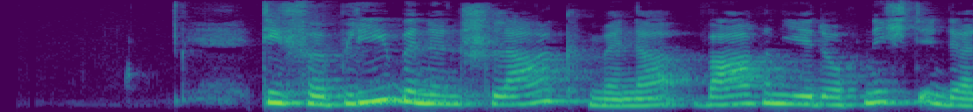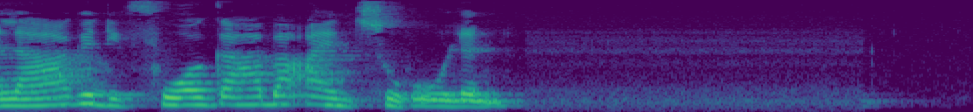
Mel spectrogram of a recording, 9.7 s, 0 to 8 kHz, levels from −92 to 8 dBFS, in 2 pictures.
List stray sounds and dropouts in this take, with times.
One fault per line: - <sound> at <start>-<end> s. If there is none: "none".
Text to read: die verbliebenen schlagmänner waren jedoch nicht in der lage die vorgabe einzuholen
none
